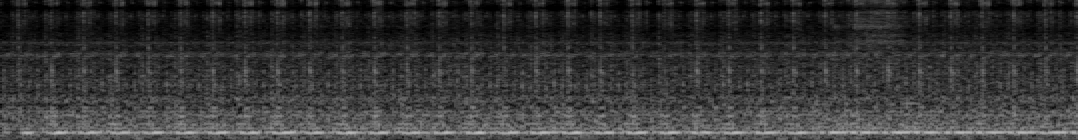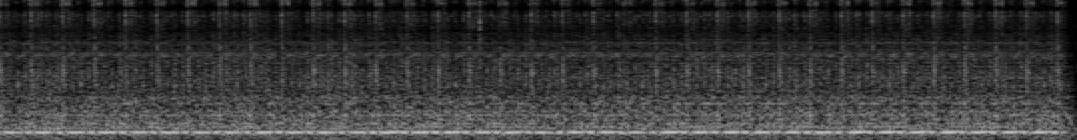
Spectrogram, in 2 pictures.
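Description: A sewing machine stitches fabric for a mask along a curve, its motor giving a steady, close, unbroken whirring hum for the whole stretch, with no voices.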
